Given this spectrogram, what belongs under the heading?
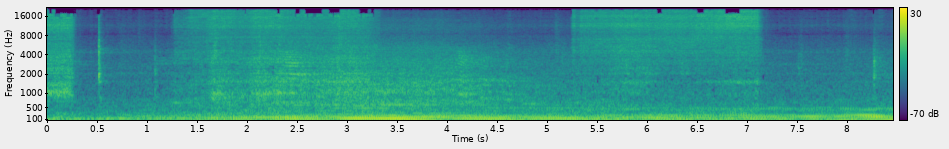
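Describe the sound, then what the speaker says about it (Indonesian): Continuous spray hissing during a tune-up on a 2003 Toyota Kijang car, a steady aerosol stream held for several seconds with brief pauses, close and fairly loud over a low background hum. "Kita semprotin sampai habis."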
